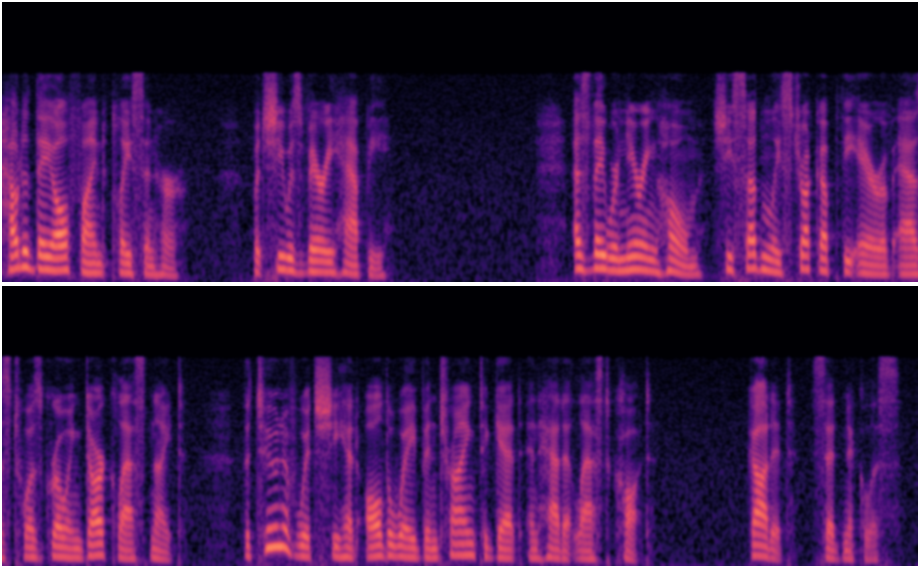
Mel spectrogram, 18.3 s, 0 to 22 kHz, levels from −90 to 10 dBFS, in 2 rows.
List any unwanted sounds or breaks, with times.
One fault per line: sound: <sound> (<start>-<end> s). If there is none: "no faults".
no faults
